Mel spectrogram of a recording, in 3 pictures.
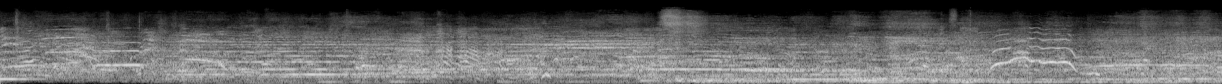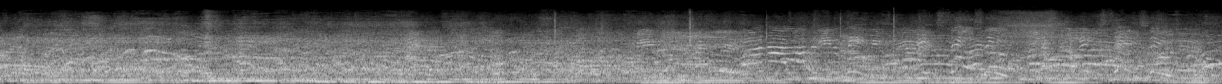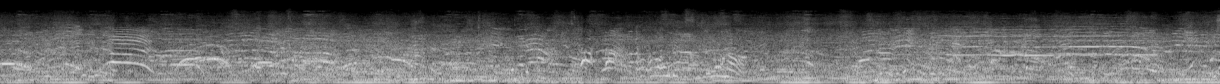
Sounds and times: Music: 0.0 - 36.6
Speech: 0.0 - 36.6.

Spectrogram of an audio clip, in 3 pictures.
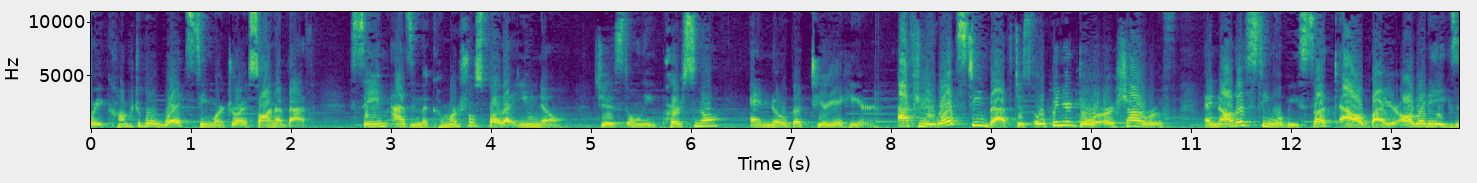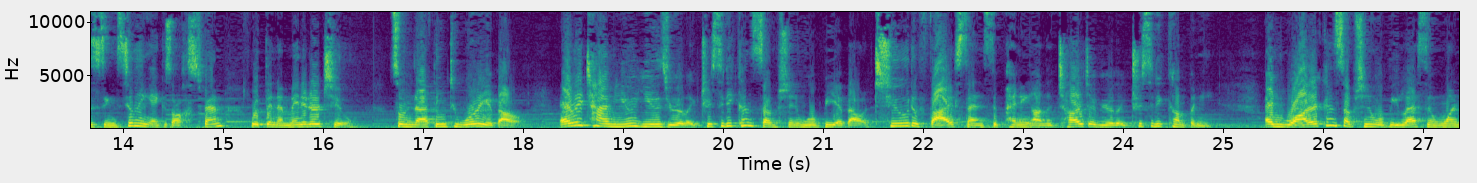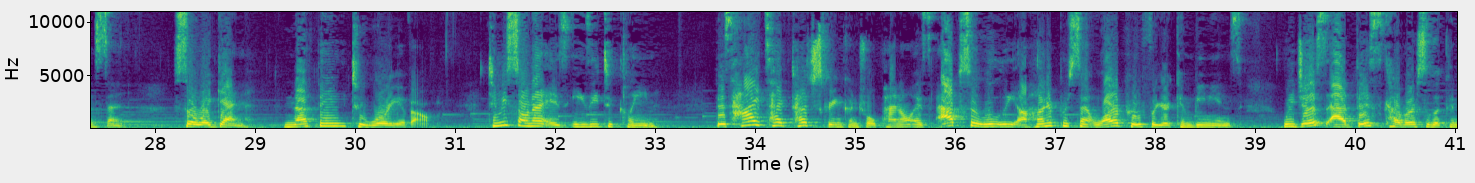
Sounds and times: Speech: 0.0 - 30.8, 31.4 - 33.0, 33.6 - 41.0
Inside, small room: 0.0 - 41.0
Music: 0.0 - 41.0.

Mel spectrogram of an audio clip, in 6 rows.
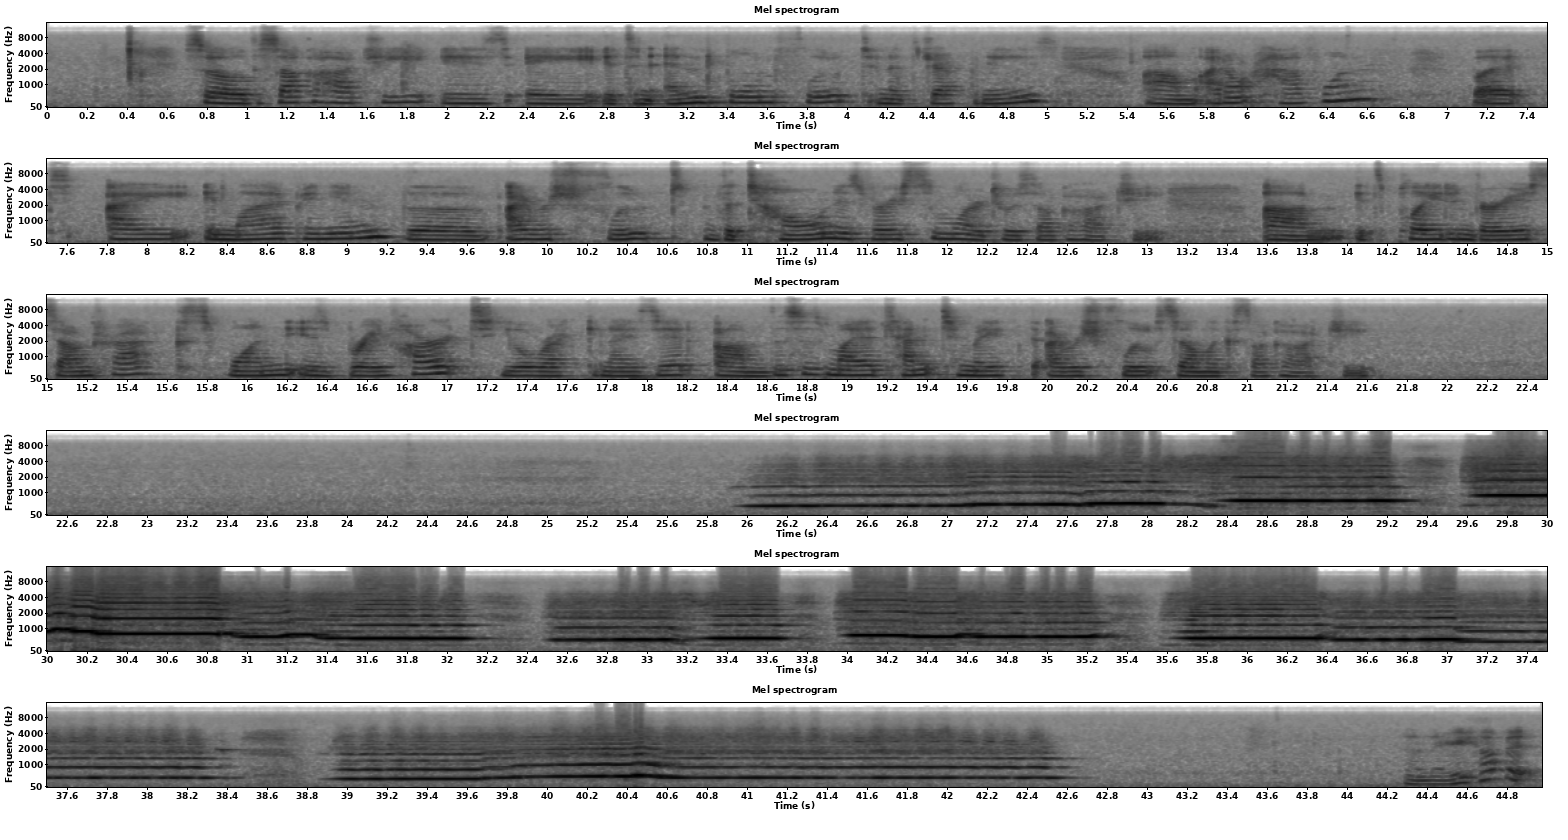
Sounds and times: Music: 25.9 - 42.7.

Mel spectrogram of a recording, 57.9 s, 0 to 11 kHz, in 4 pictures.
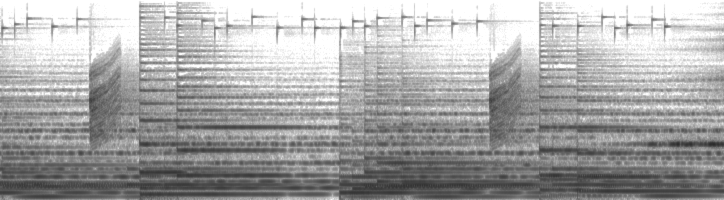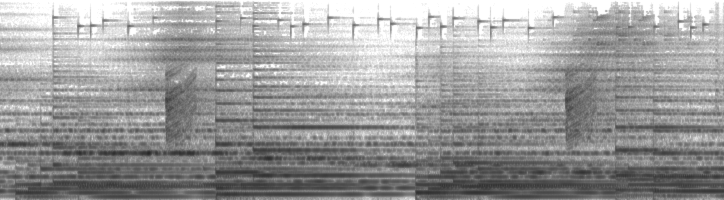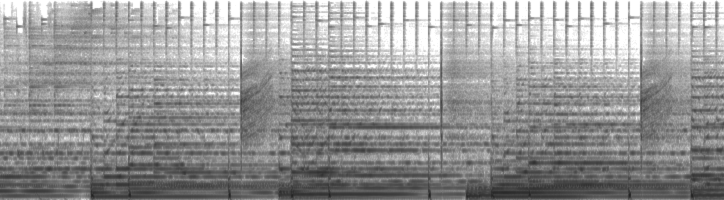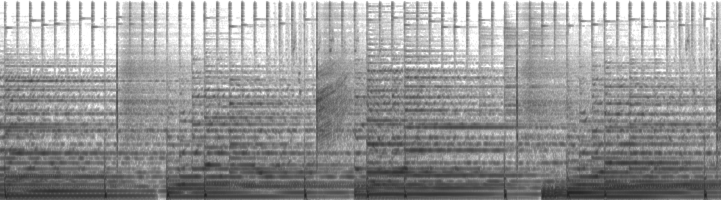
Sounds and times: Music: 0.0 - 57.8.

